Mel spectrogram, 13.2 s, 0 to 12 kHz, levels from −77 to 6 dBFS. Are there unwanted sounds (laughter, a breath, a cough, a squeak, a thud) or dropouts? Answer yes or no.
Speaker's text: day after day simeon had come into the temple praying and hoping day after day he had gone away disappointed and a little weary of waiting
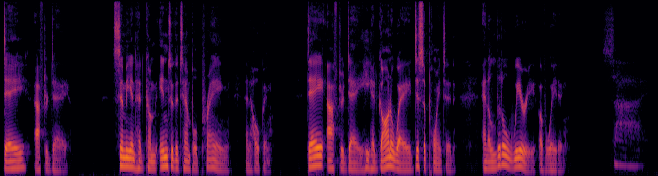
yes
